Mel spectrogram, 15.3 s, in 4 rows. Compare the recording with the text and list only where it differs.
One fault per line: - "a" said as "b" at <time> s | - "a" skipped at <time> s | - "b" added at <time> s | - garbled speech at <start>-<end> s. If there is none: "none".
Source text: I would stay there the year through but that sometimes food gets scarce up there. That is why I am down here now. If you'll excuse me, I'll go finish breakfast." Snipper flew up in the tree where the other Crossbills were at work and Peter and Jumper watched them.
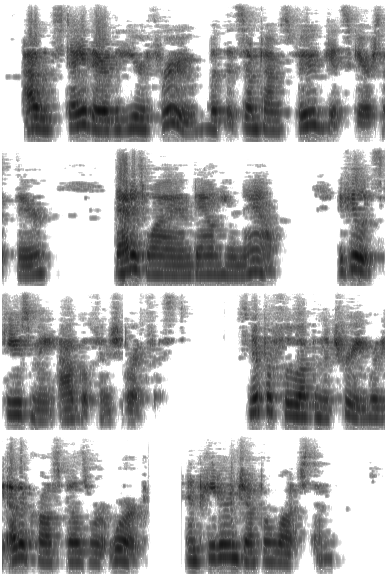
none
